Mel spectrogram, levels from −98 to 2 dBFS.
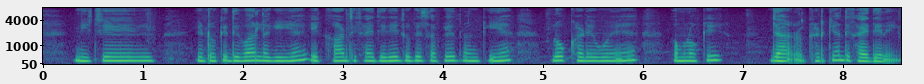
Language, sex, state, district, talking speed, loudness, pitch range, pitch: Hindi, female, Chhattisgarh, Sarguja, 200 wpm, -31 LUFS, 200-215 Hz, 205 Hz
